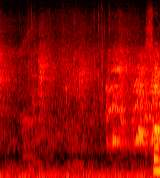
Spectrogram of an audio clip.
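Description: A rooster crowing, starting a little over a second in and going into a long held note.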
